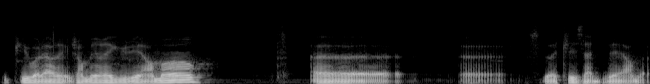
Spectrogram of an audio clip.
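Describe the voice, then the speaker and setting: A man teaching a language lesson in a casual, hesitant way, repeating words slowly and often adding "hein". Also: rumbling low, gravelly. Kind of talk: casual online lesson explaining vocabulary. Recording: narrow phone-like sound.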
